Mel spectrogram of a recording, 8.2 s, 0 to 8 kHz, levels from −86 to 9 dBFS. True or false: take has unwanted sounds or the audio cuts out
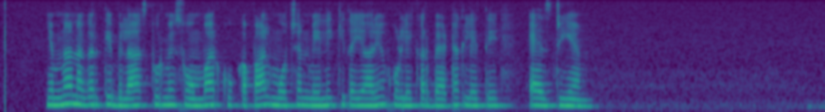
false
